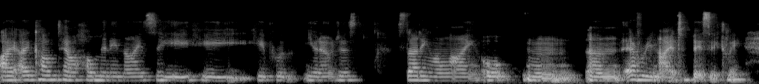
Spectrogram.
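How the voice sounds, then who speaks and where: Someone with a Chinese accent talks at a moderate pace with fairly even intonation. Room echo is audible. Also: woman, medium pitch for a woman. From China. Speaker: podcast guest. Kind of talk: casual interview chat. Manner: hesitant, many fillers and repetitions.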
